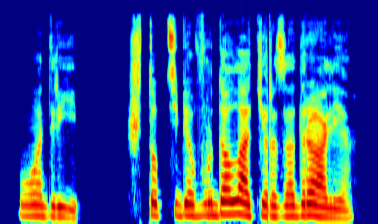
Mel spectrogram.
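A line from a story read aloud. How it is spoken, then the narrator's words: Growled through teeth. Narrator (Russian): рыкнул Уолтер сквозь зубы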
